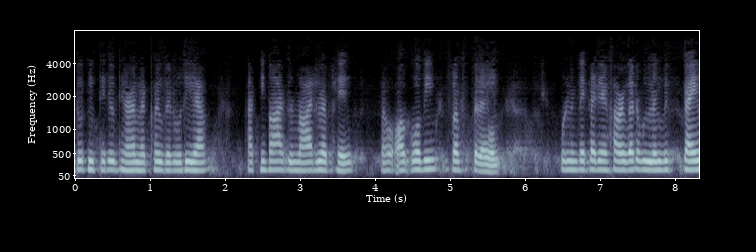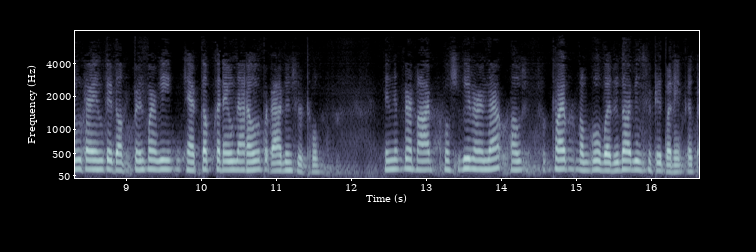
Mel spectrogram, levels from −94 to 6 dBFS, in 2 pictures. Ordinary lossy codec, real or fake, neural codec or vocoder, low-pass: MP3, 32 kbps; fake; codec, 16 kHz, 0.5 kbps, FreqCodec, larger model; 7.2 kHz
